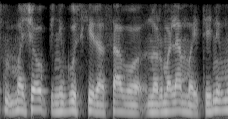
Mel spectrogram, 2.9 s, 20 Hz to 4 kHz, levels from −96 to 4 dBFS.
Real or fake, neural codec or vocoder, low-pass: real; none; 3.6 kHz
